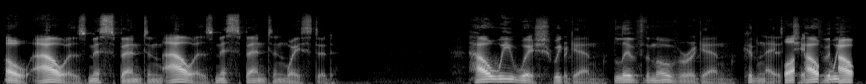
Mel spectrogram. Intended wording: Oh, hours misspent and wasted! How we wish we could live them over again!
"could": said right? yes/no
no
